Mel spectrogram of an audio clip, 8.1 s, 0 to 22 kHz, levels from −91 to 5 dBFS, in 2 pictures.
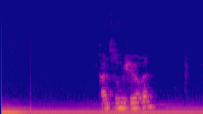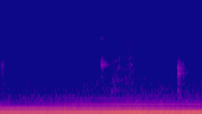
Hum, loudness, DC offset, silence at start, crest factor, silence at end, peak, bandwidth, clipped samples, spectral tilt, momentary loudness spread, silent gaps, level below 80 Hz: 50 Hz at -45 dBFS; -44 LUFS; under 0.1%; 0 s; 16 dB; 0 s; -24 dBFS; 5 kHz; under 0.1%; -9.5 dB/octave; 15 LU; none; -44 dBFS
